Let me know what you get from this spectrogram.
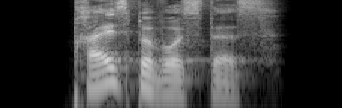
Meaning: strong/mixed nominative/accusative neuter singular of preisbewusst
- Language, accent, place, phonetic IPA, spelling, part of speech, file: German, Germany, Berlin, [ˈpʁaɪ̯sbəˌvʊstəs], preisbewusstes, adjective, De-preisbewusstes.ogg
